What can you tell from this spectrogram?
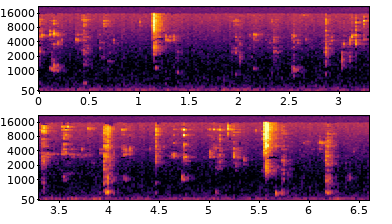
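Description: Faint chewing of crispy fried catfish: soft, irregular wet mouth clicks and crunches, with a few sharper crunches about a second, four seconds and five and a half seconds in.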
